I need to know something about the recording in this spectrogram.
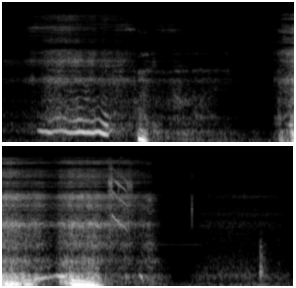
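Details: Sleeping animal snoring while dreaming: soft nasal snoring breaths with a few whimpering squeaks and grunts.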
